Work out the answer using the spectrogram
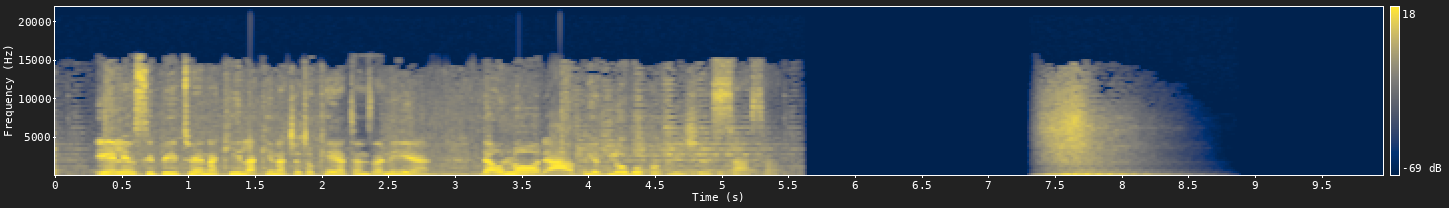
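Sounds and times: whoosh with low rumble: 7.4 - 8.8.

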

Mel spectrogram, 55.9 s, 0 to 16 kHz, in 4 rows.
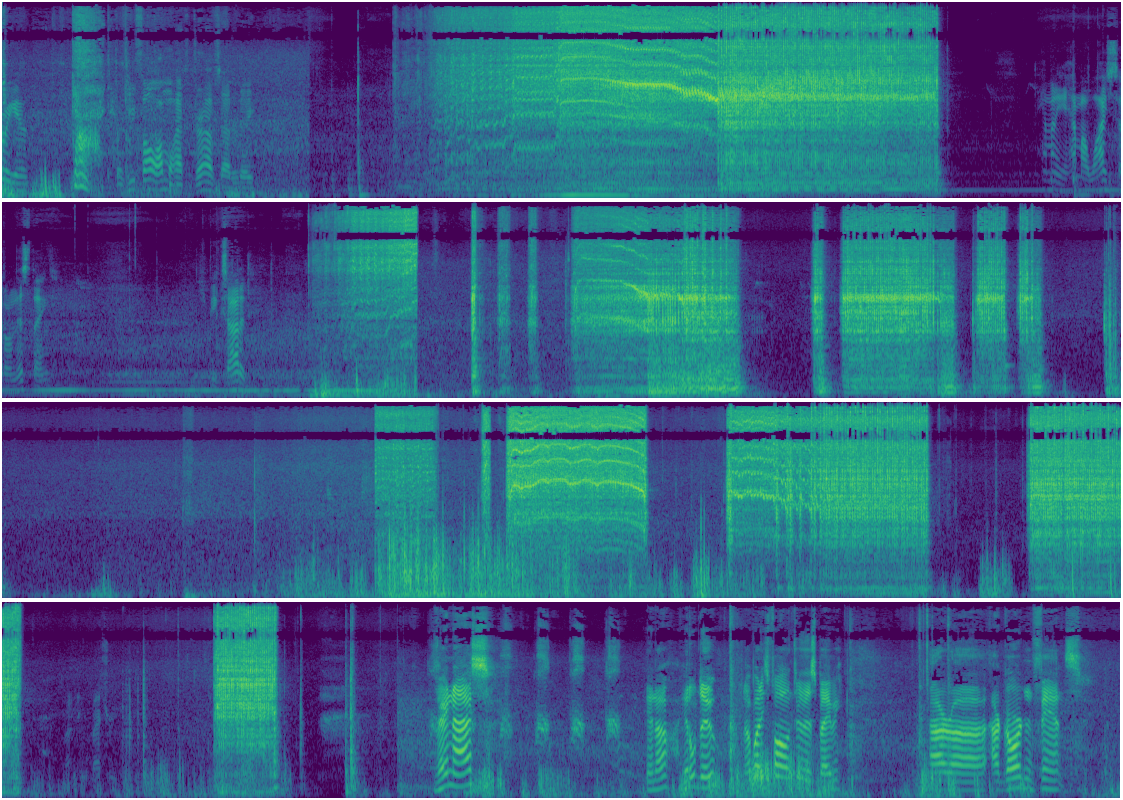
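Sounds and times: impact driver whining: 4.9 - 11.8, 17.8 - 19.2, 19.9 - 23.4, 34.0 - 36.1, 37.0 - 39.7, 40.8 - 42.2.

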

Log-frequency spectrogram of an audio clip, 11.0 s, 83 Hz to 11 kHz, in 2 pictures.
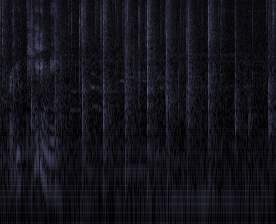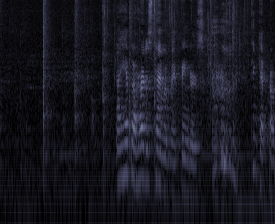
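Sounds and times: fingers tapping plastic wrapping: 0.0 - 10.8.

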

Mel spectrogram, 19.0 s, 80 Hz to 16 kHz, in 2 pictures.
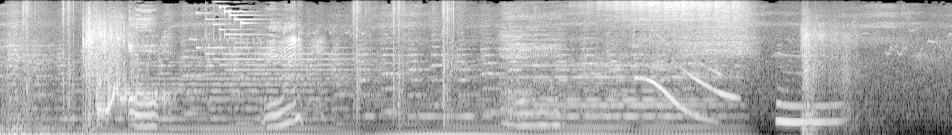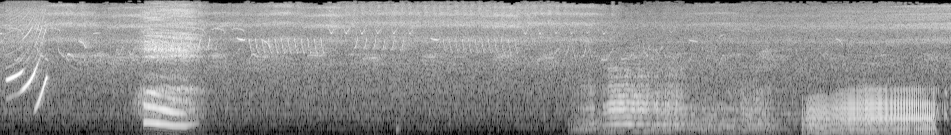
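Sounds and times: faint outdoor ambience: 2.0 - 19.0
animated dinosaur growls: 15.2 - 19.0.

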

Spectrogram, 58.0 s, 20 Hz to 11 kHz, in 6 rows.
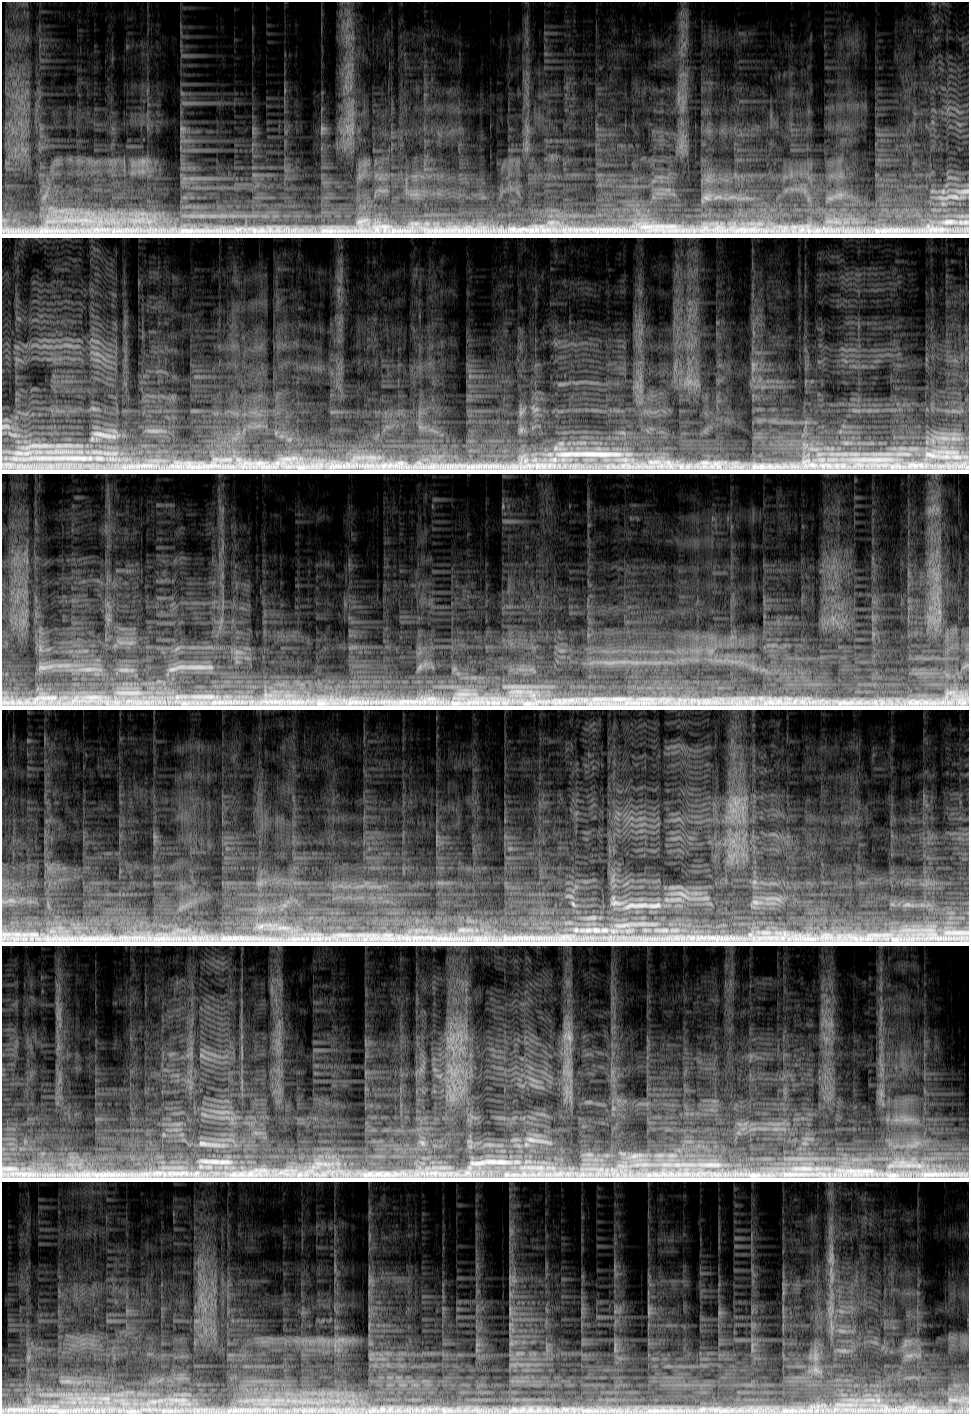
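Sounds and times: man singing: 0.0 - 54.4, 55.4 - 58.0
strummed acoustic guitar: 0.0 - 58.0.

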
